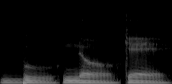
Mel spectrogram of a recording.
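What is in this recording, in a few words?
"bunoke", concatenated syllables; Affixing experiment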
